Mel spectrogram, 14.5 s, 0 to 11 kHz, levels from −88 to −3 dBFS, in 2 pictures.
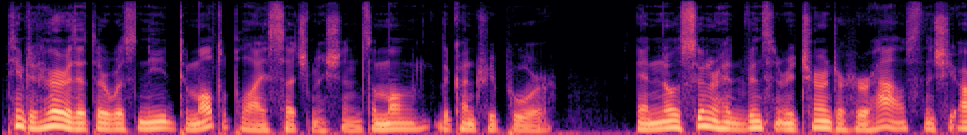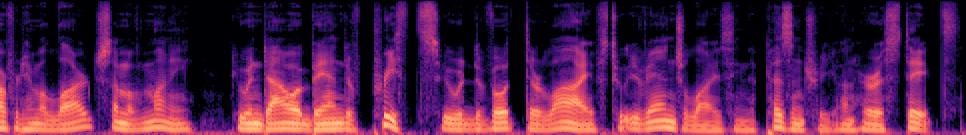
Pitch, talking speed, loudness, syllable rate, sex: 100 Hz, 215 wpm, -20 LUFS, 5.9 syllables/s, male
